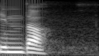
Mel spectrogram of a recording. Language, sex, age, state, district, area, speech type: Telugu, female, 18-30, Andhra Pradesh, Sri Balaji, rural, read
